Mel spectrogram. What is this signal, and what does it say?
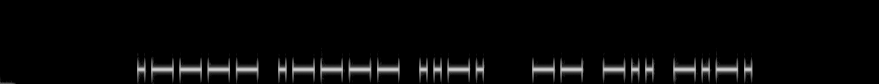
Morse code, heard as a keyed tone, about 17 wpm, 700 Hz. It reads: 11F MDC
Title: Field Day Exchanges Encore - 17wpm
